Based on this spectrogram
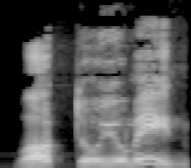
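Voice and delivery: high, loud challenge; indignant exclamation. A narrator's reading. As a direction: burst out, affronted. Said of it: "exclaimed Paganel".

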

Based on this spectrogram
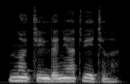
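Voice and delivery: plain reading voice

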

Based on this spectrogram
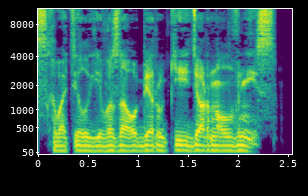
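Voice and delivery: usual speaking voice

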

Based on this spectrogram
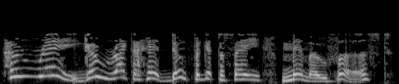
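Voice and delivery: a tiny eager imp reading the schedule; Dis-organizer imp announcing the wake-up call; chirpy imp. Acted.

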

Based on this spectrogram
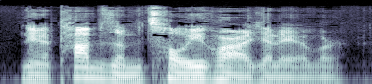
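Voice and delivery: normal talking voice

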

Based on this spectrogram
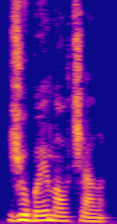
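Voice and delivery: ordinary delivery

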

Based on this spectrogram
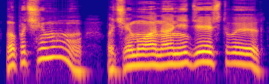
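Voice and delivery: high, slow, pleading disbelief; desperate disbelief. A narrator's reading. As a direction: cry out in desperate confusion. Martin baffled and desperate.

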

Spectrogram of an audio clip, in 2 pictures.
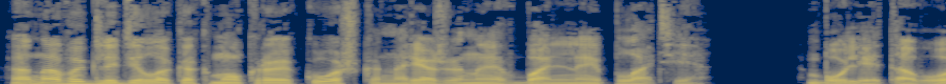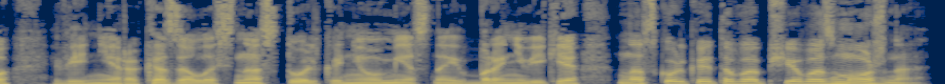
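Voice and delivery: plain reading voice

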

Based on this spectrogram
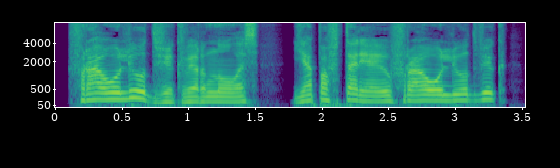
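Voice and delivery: high, loud announcement on phone; excited old man. A narrator's reading. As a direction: call it out, relieved. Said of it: "удивление и облегчение".

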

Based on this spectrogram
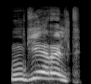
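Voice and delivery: high-pitched squeal of a call; shrieking. A narrator's reading. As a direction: shriek the name in alarm. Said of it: "верещал Лютик". (пронзительно верещит)

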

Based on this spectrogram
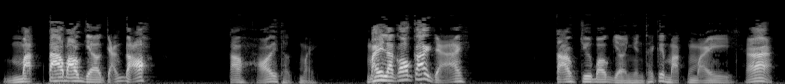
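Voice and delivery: loud challenges dropping into suspicious questioning; indignant drunkard. Acted. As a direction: grill the kid like a touchy drunk. (giọng ông say gắt gỏng tra hỏi)

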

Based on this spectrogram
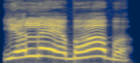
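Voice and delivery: high, loud call to dad. A narrator's reading. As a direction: call him over from afar. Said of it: "مناديتان والدهما".

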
